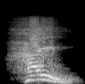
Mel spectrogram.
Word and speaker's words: hymn: Hymn, N is silent here.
